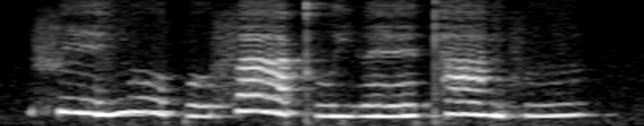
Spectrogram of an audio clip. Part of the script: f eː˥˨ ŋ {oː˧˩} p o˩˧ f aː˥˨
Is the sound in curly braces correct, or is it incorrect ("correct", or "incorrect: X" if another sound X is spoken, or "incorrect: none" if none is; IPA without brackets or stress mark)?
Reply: incorrect: oː˥˨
